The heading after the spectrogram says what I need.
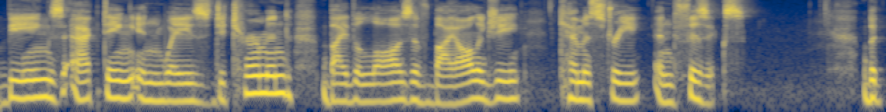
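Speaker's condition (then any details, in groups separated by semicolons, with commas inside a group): No condition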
